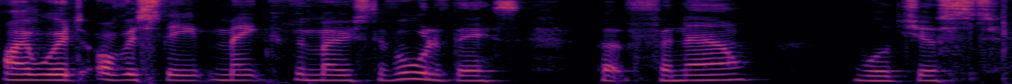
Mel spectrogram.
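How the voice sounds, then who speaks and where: A woman hosting a sewing tutorial, her voice a little croaky from hay fever, chatting casually to viewers while she cuts fabric. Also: fairly low pitch, flat delivery, unhurried, a little mellow. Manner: chatty, self-deprecating, talks to viewers while working. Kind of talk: casual craft demonstration.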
